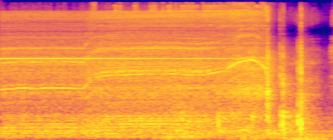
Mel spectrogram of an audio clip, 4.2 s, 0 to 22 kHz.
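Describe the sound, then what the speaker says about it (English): A power drill whines steadily as it pre-drills screw holes in a wooden stair tread at an 1860s cottage, its pitch shifting mid-run before it stops, followed by a few knocks and clatters nearby. "So we'll pre-drill a couple holes there for screws"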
